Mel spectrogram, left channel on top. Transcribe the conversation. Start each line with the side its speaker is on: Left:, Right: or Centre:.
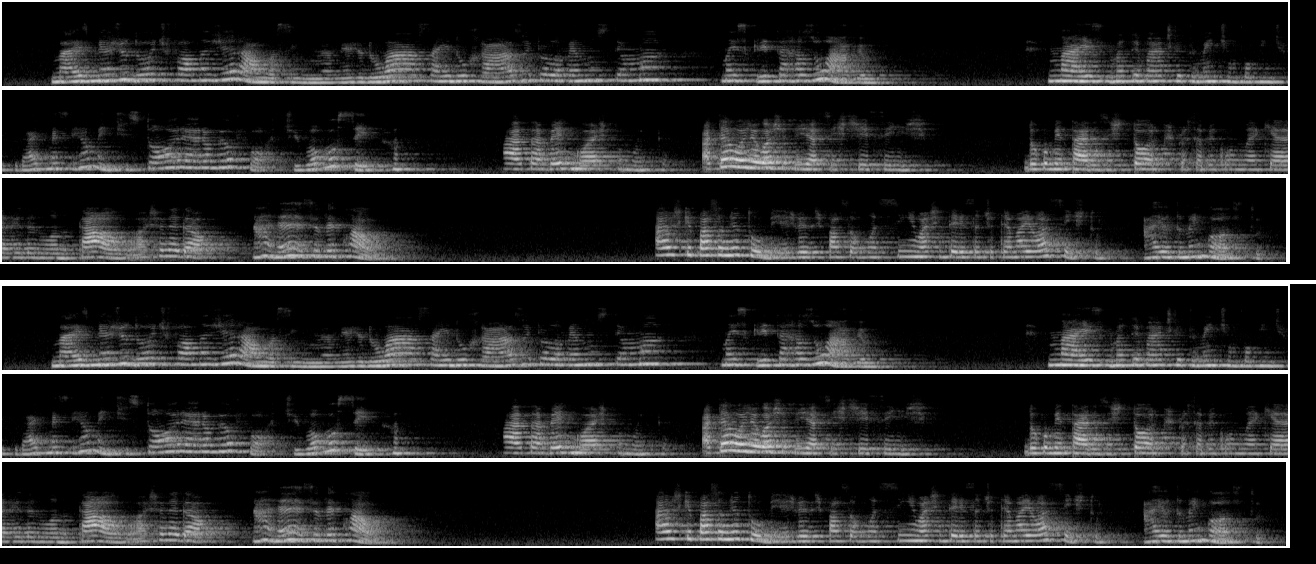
Right: Mas me ajudou de forma geral, assim, né? me ajudou a sair do raso e pelo menos ter uma, uma escrita razoável. Mas matemática também tinha um pouquinho de dificuldade, mas realmente, história era o meu forte, igual você.
Left: Ah, eu também gosto muito. Até hoje eu gosto de assistir esses documentários históricos para saber como é que era a vida no ano tal. Eu acho legal.
Right: Ah, é? Você vê qual?
Left: Ah, os que passam no YouTube. Às vezes passam um assim, eu acho interessante o tema e eu assisto.
Right: Ah, eu também gosto.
